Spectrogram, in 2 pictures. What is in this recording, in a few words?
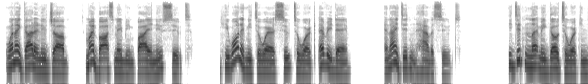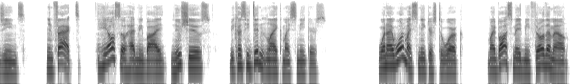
american male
